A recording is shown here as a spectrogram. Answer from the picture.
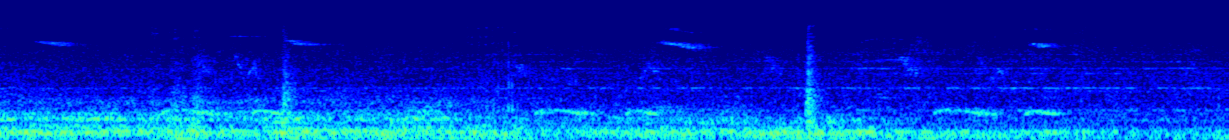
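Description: Outdoor birdsong: scattered short, high chirps and a few lower curved calls, some in pairs, over a steady low rumble.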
